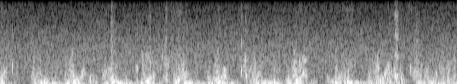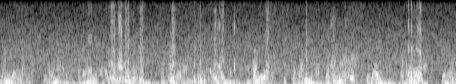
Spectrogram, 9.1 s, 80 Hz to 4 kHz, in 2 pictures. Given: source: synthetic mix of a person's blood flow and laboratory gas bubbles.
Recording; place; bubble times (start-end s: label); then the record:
Doppler ultrasound of blood flow; precordium
0.00-0.21 s: bubbles
0.88-1.17 s: bubbles
1.35-1.93 s: bubbles
2.13-2.58 s: bubbles
2.71-2.83 s: bubbles
2.94-3.08 s: bubbles
3.25-3.55 s: bubbles
3.85-4.25 s: bubbles
4.34-4.55 s: bubbles
4.64-4.92 s: bubbles
5.04-5.09 s: bubbles
5.14-5.23 s: bubbles
5.38-6.06 s: bubbles
6.25-7.01 s: bubbles
7.21-7.33 s: bubbles
7.38-7.46 s: bubbles
7.59-7.80 s: bubbles
7.87-8.20 s: bubbles
8.59-8.85 s: bubbles
9.01-9.06 s: bubbles
From the record:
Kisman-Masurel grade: 232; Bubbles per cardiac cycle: several, 3 to 8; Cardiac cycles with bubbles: 50 to 99%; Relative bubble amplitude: moderate (0.250 to 0.450); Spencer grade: 3 (all of the cardiac periods contain showers or single bubble signals, but not dominating or overriding the cardiac motion signals); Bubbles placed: anywhere in the cardiac cycle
